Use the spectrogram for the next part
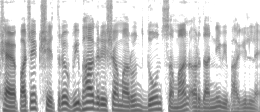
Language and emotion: Goan Konkani, neutral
